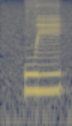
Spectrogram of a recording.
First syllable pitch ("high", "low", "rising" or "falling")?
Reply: high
